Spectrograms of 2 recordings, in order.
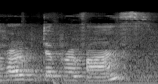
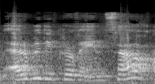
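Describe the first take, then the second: First: "herbe de Provence" in an amateur French accent; horrible French accent. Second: HERBE DI PROVENZA said the Italian way, ending "ven-sa"; Italian pronunciation. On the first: Cook giving the herb's other name, rough French accent. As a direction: attempt a French accent, ending "pro-VAHNS". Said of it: "pardon my horrible French accent". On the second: Cook naming an ingredient for viewers, Italian pronunciation. Gives the herb's Italian name first. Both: Shown as a demonstration.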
